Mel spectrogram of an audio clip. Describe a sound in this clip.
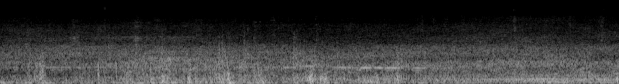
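Traffic hums steadily in a busy street.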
